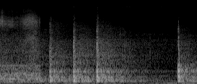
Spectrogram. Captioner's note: hammering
